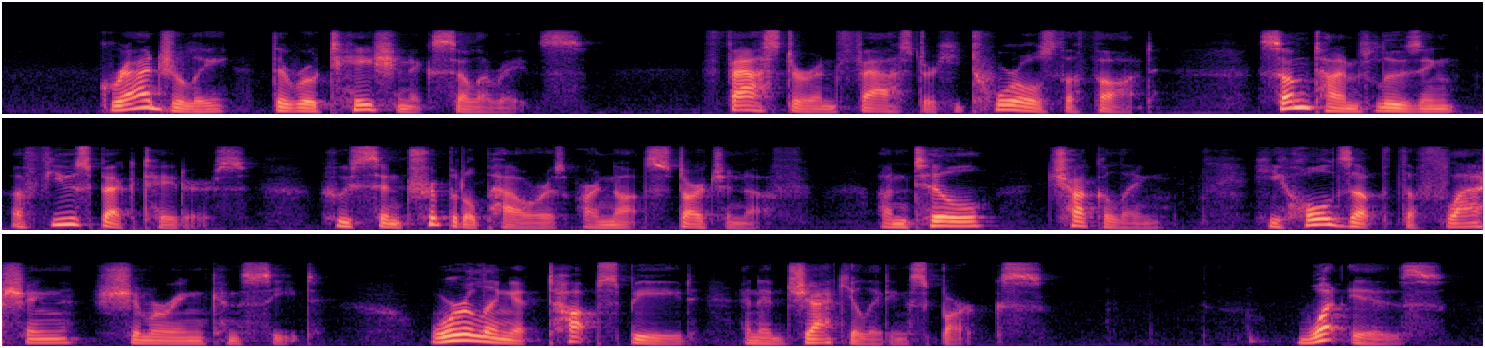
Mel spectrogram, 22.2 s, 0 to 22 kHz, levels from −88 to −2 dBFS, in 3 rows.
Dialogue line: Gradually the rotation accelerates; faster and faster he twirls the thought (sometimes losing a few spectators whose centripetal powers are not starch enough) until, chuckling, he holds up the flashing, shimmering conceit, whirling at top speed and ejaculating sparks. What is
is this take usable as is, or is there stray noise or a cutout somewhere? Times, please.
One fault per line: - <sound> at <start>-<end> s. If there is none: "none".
none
